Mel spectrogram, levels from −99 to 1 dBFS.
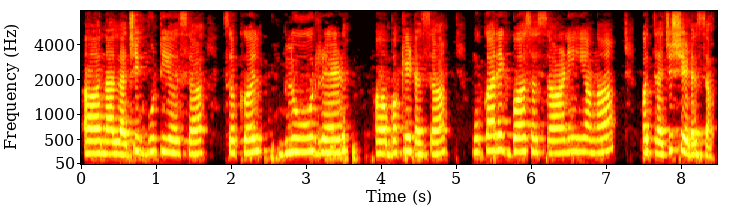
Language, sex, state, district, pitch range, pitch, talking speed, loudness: Konkani, female, Goa, North and South Goa, 235-270 Hz, 255 Hz, 125 wpm, -17 LUFS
